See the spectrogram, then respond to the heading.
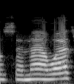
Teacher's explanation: Sab'a samawat, again, there's two alif maqsuras there, so samawat, make sure you extend both on ma and waw, two harakas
